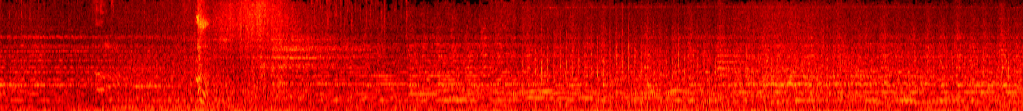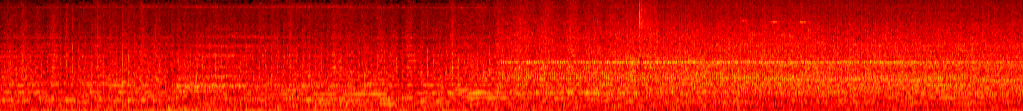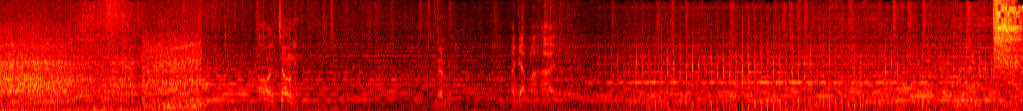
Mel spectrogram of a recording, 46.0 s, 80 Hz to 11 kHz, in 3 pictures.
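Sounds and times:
dark background music: 0.0s - 46.0s
helicopter rotor beating: 1.9s - 46.0s.

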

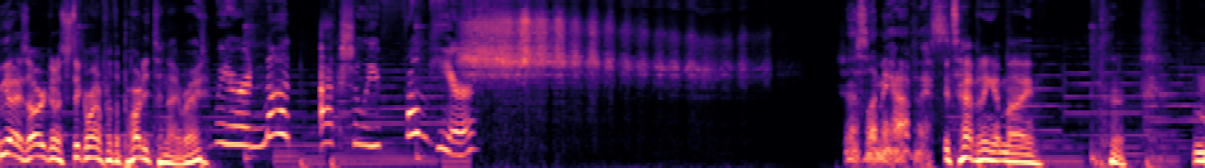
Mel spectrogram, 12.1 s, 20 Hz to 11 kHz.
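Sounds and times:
person shushing: 4.6s - 8.0s.

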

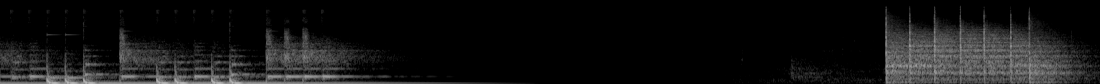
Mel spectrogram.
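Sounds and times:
loud knocks: 8.9s - 10.9s.

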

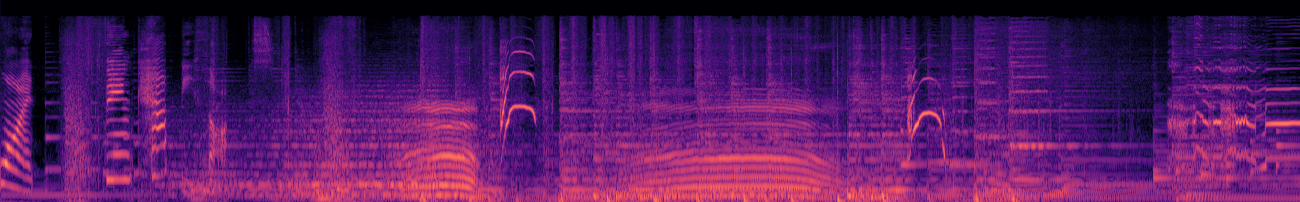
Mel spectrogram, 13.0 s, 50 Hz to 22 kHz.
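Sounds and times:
children's background music: 0.0s - 13.0s
cartoon mooing: 3.9s - 4.9s, 6.4s - 8.4s.

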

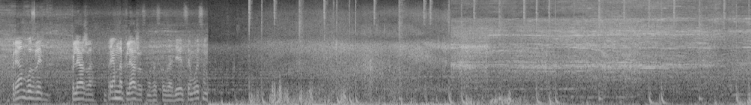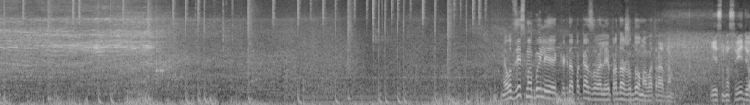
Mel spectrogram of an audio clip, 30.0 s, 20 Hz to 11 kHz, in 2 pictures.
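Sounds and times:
high whine: 4.1s - 26.3s
wind buffeting microphone: 4.2s - 27.8s.

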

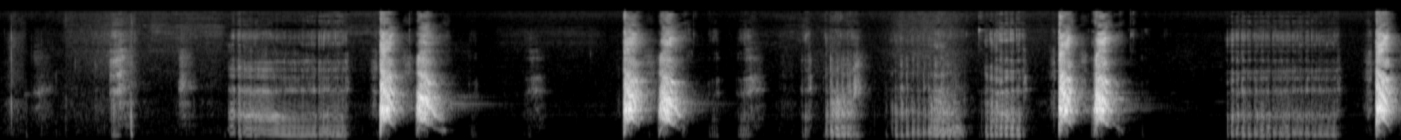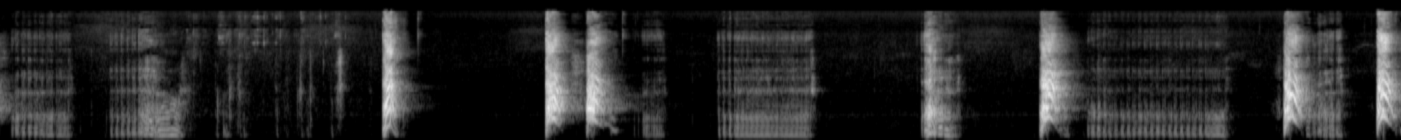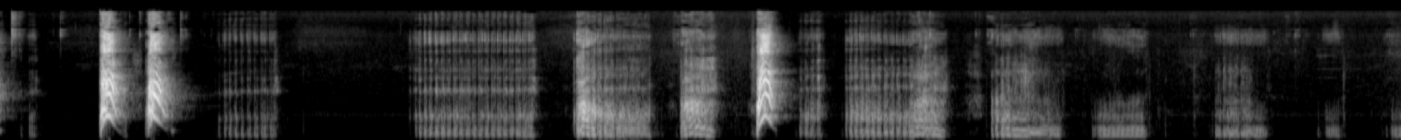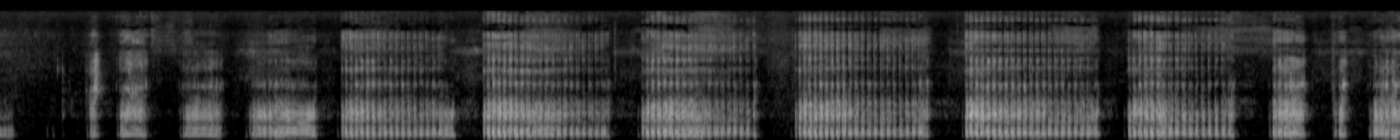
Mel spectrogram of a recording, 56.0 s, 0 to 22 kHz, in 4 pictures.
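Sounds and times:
dog growling: 1.1s - 3.6s, 7.1s - 10.4s, 12.2s - 16.0s, 20.4s - 22.3s, 23.2s - 23.7s, 24.5s - 26.4s, 30.2s - 30.9s, 32.1s - 35.3s, 36.0s - 42.3s, 42.9s - 56.0s
dog barking sharply: 3.8s - 4.6s, 6.2s - 7.0s, 10.6s - 11.3s, 13.8s - 14.0s, 17.8s - 18.1s, 19.5s - 20.2s, 24.4s - 24.8s, 26.8s - 27.2s, 27.8s - 28.1s, 29.0s - 29.8s.

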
